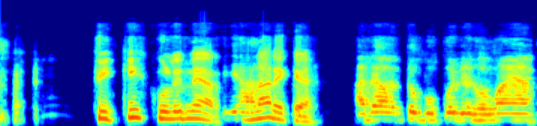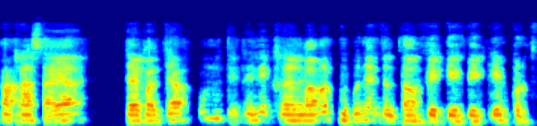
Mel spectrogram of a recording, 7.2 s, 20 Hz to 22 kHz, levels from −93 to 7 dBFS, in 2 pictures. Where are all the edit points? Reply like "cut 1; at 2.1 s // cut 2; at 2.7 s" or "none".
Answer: none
